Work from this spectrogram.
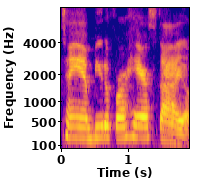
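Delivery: normal talking voice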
